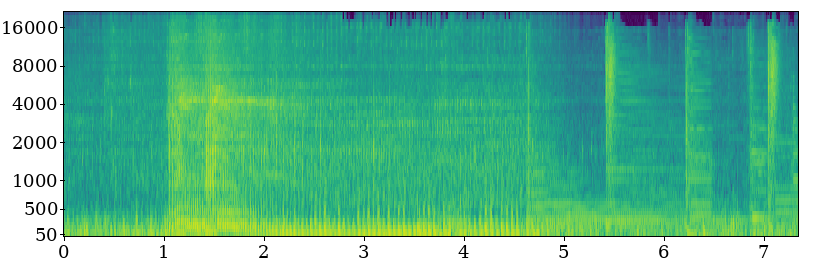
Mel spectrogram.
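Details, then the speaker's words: Honda CT70 K0 with a swapped-in 212cc single, pulling hard in second gear and lifting the front wheel. Pitch climbs, then holds a deep, even thump under load, with music over it. It sounds healthy. "yeah he got he got the front wheel off the ground second gear woo sounds like a [Music] hog"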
